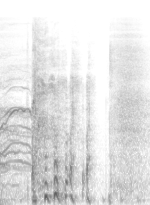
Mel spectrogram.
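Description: People laughing: a high-pitched squealing laugh that rises and falls in the first half second, followed by short choppy chuckles and breathy laughter.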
